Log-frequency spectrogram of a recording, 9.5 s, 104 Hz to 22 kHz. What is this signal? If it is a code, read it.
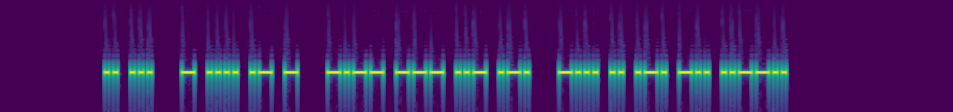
Morse code, heard as a keyed tone, about 27 wpm, 700 Hz. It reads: IS THAT YOUR BIRD?
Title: Sentences from Top 1000 Words - Review Part 2 - 28wpm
